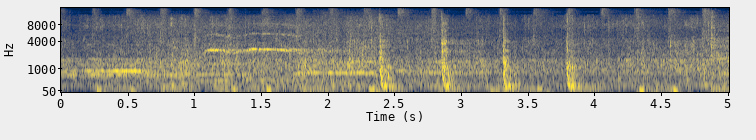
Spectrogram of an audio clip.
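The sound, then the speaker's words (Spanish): Delegates in the plenary hall of the United Nations General Assembly boo Israeli Prime Minister Benjamin Netanyahu in a steady, dense roar of many voices, with a few sharp claps and thin whistles cutting through the din. “Son los abucheos a Benjamin Netanyahu en el plenario de la Asamblea General de Naciones Unidas.”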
